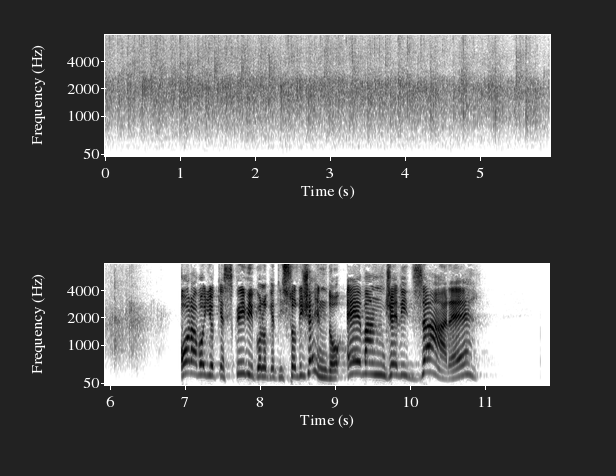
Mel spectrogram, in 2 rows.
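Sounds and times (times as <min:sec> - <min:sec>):
audience applause: 0:00.0 - 0:06.8
speech: 0:07.0 - 0:11.0.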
